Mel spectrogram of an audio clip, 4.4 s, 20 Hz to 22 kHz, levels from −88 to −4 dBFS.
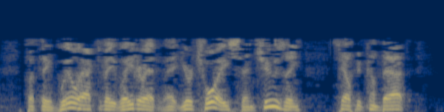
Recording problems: garbled, watery; badly; nothing above 5 kHz

